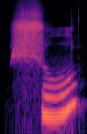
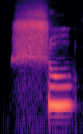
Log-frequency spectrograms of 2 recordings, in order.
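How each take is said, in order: First: The pitch rises from mid to high. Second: The pitch stays high and level. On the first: "The second tone is a rising tone" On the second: "With the first tone, we read it high and flat"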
